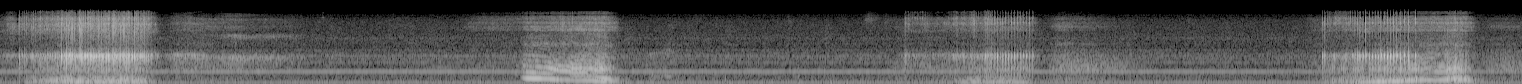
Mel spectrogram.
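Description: Loud rattling snores on breathing in, four in about fifteen seconds with quiet gaps between, over a steady background hum: snoring.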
